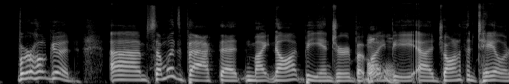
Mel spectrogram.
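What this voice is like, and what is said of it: Raspy, strained voice. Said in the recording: “I lost my voice at a wedding ... Anything and everything was being sung quite loudly ... my voice is raspy”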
